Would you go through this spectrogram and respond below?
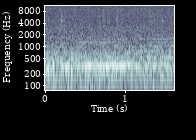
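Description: Heavy downpour during the 2015 Chennai floods, a dense continuous roar of rain with a faint steady tonal hum underneath, loud and unbroken throughout.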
